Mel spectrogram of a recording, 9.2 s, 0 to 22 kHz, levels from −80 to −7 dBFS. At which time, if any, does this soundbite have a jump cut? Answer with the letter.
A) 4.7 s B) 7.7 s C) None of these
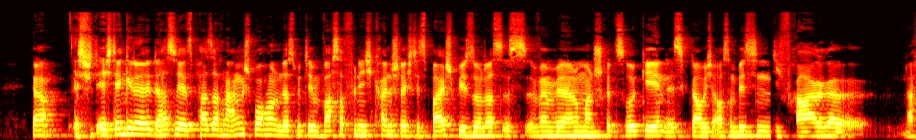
B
